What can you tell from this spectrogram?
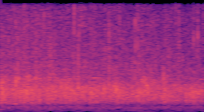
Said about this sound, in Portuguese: Pastor da nossa igreja em Blumenau, Onda Dura Blumenau. Dê uma salva de palmas.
